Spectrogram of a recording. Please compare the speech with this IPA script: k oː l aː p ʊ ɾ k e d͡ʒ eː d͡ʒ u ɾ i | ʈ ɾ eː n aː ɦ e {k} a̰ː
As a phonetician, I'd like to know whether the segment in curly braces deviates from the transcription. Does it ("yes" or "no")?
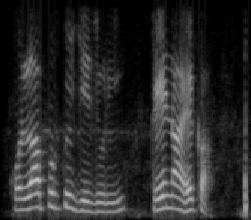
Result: no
